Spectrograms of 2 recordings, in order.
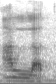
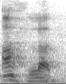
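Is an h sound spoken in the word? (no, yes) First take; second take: no; yes. First: The h is silent and the l is doubled. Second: The h sound is clearly pronounced. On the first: The speaker calls it right. "শব্দটির সঠিক উচ্চারণ হবে আহ্লাদ।" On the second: The speaker calls it wrong. "অনেকে বলেন আহ্লাদ। আহ্লাদ বলা যাবে না।"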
